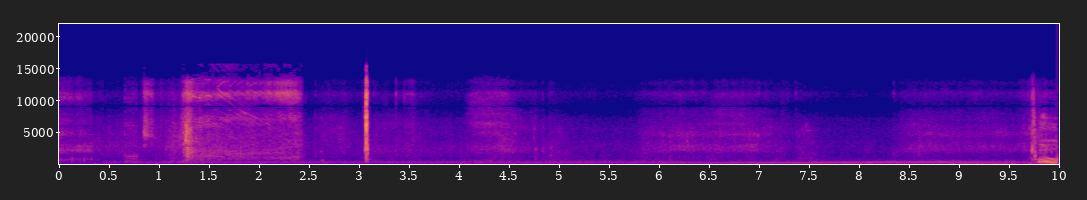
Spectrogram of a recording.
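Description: Steady electric hum of a bow-mounted trolling motor holding the boat, with a brief high hiss about a second in and a single sharp click around three seconds in.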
